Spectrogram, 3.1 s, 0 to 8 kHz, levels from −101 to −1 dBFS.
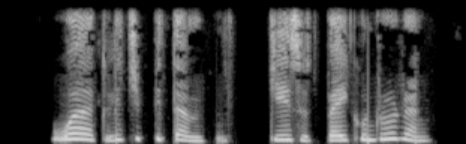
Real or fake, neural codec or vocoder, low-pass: real; none; 7.2 kHz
